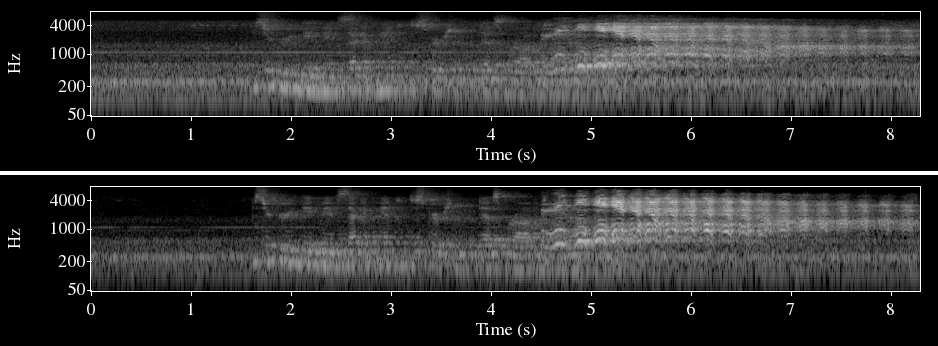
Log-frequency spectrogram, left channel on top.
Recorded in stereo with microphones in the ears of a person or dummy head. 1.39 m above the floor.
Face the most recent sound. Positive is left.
turn(degrees=-20)  # may be behind; listen again after turning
